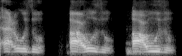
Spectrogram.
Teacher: Banyak sekali mereka orang-orang yang menebalkan hamzah pada a'udzu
